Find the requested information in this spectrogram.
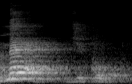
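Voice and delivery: "médico" with MÉ punched out; "médico" as MÉ-dico, first syllable strong; stress on first syllable. Shown as a demonstration. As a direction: hit the first syllable of "médico", let the rest fall. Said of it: "a sílaba mais forte é a antepenúltima".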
